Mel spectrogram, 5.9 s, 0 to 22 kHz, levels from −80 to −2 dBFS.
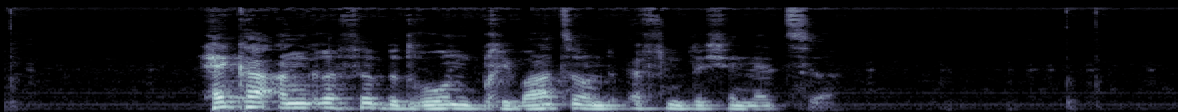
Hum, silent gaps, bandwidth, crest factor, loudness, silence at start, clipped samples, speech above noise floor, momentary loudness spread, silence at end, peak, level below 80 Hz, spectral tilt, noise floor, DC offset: none; none; 17 kHz; 20 dB; -20 LUFS; 1 s; under 0.1%; 41 dB; 10 LU; 1.75 s; -2 dBFS; -60 dBFS; -7 dB/octave; -61 dBFS; under 0.1%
